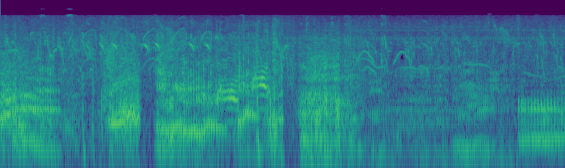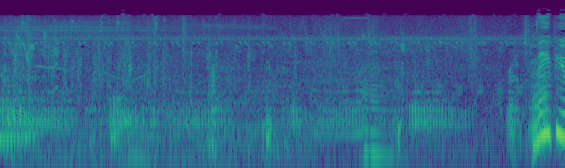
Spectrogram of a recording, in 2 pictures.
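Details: Wild pride of lions fighting, a younger lioness hostile to an outcast lioness; loud ragged snarls in the first three seconds give way to quieter broken growls and grunts, then a sharp snarl at the close.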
